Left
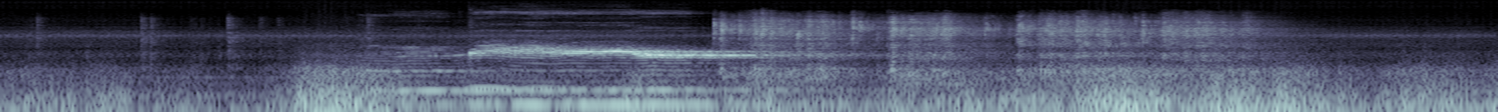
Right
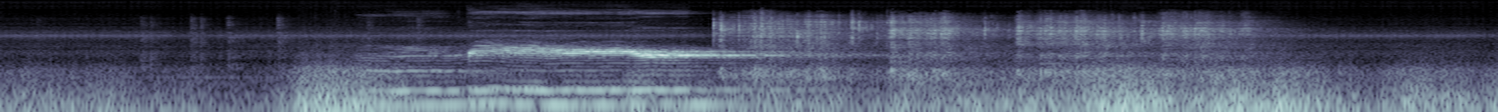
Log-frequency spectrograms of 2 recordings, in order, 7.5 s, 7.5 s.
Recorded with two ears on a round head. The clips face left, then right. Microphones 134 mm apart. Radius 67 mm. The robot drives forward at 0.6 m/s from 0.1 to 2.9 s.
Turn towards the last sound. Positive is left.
turn(degrees=-60)  # may be behind; listen again after turning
